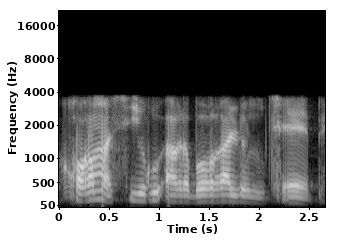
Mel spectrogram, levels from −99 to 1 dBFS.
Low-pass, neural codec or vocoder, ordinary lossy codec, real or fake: 3.6 kHz; none; none; real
